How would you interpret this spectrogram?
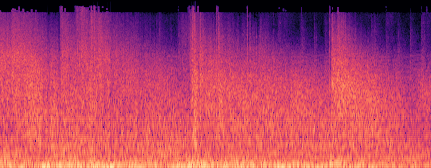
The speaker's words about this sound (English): Then the artillery opened fire.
